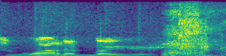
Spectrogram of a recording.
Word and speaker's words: Whataburger: Well, on that Whataburger, it's pronounced Whataburger.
